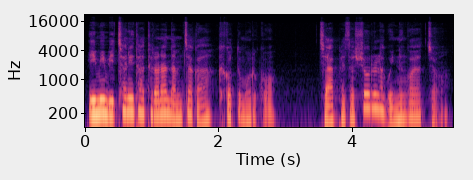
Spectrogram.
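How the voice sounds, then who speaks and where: A woman narrating a scripted personal story in a calm, even way. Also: sits low, normal speed.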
